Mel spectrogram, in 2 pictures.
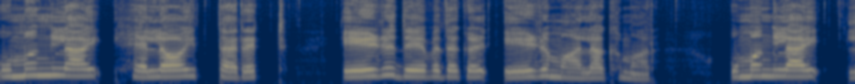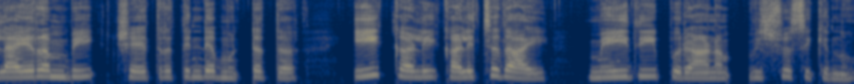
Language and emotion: Malayalam, neutral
